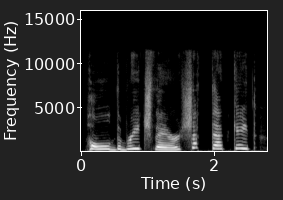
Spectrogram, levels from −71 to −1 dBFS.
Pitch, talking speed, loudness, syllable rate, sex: 320 Hz, 150 wpm, -16 LUFS, 3.6 syllables/s, female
